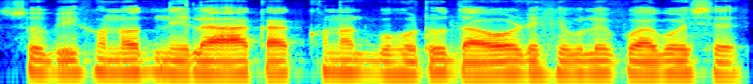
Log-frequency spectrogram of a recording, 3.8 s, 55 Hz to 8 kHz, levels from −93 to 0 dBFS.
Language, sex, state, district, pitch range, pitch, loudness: Assamese, male, Assam, Hailakandi, 105-115 Hz, 110 Hz, -19 LUFS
